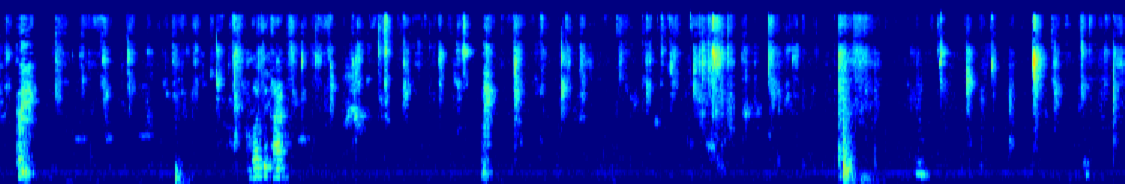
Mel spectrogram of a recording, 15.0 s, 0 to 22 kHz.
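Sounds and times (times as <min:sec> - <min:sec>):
wet slurps and splashes: 0:00.0 - 0:11.0.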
